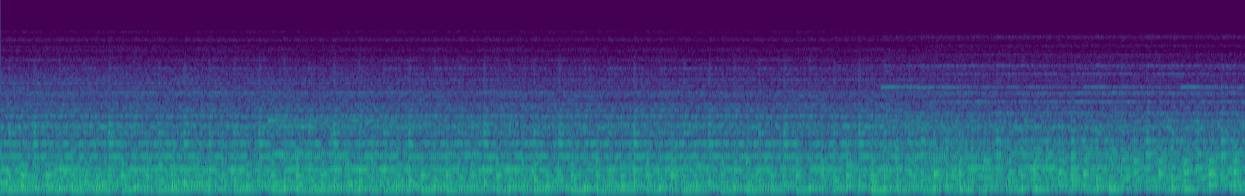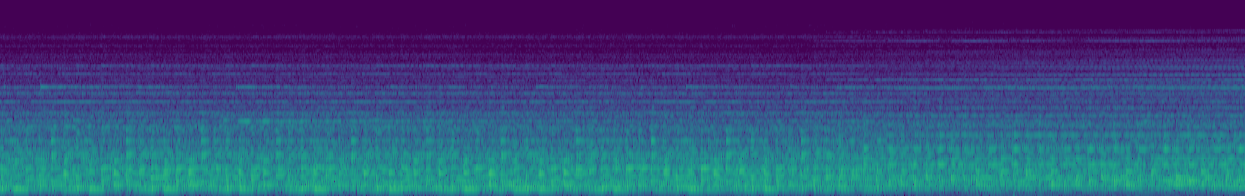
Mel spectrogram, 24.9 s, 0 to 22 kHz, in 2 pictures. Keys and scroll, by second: 3.6-4.7 typing.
